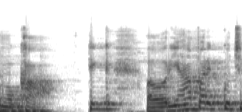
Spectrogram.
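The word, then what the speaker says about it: Mocha: किया था मोचा और यह इसको प्रोनाउंस किया जाता है मोखा ठीक और यहां पर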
